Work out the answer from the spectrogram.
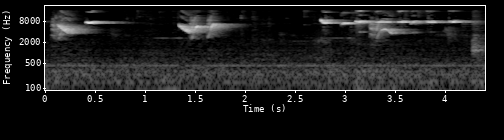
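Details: Singing tame seven-coloured sunbird, a home bird from Tân Phú, Đồng Nai, Vietnam, recorded 23 July 2022 while displaying and sparring: two piercing chirps, then a longer run of shrill, warbling high notes with a steady whistle above.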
